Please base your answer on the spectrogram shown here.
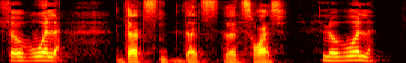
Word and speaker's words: lobola: It's Lobola. Don't get English. It's not Lobola. It's Lobola.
